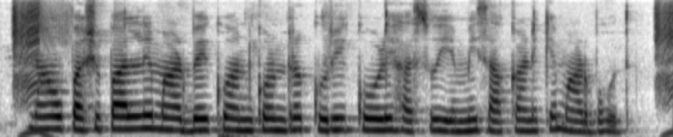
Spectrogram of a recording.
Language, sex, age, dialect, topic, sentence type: Kannada, female, 18-24, Northeastern, agriculture, statement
